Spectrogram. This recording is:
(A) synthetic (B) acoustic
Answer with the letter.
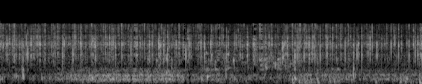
B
